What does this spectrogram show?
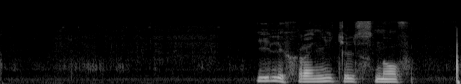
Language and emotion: Russian, neutral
